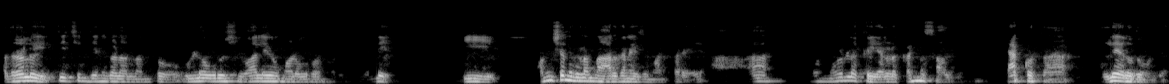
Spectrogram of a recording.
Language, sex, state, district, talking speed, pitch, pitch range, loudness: Kannada, male, Karnataka, Bijapur, 115 wpm, 140 Hz, 125-155 Hz, -20 LUFS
